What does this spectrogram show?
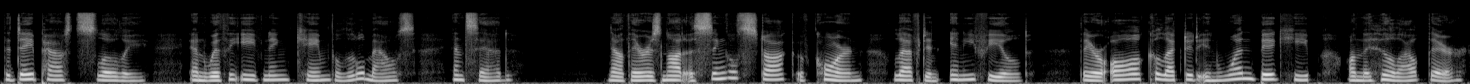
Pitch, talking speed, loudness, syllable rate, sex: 200 Hz, 165 wpm, -17 LUFS, 4.6 syllables/s, female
